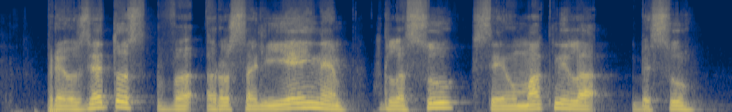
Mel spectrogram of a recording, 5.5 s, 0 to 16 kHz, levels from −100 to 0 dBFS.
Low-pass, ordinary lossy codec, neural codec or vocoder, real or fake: 14.4 kHz; Opus, 16 kbps; vocoder, 48 kHz, 128 mel bands, Vocos; fake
